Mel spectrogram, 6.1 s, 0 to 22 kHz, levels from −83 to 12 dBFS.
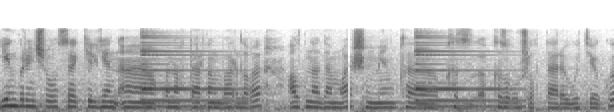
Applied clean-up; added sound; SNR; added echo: none; Guitar; 1 dB; none.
